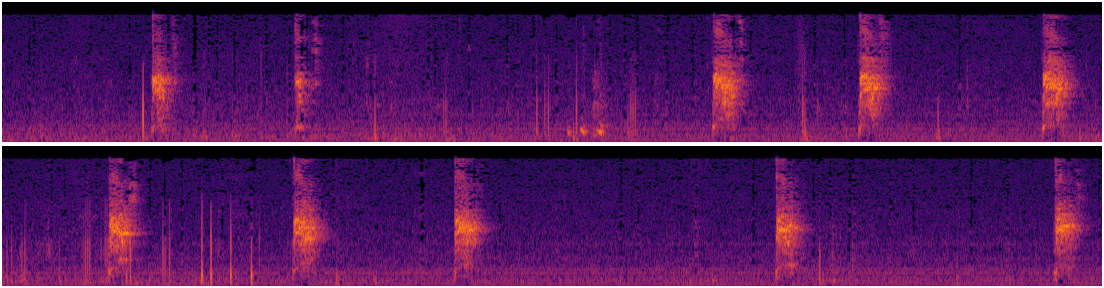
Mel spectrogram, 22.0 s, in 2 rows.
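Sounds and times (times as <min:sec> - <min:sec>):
small dog barking: 0:01.5 - 0:01.9, 0:02.9 - 0:03.2, 0:07.1 - 0:07.5, 0:08.6 - 0:09.0, 0:10.4 - 0:10.8, 0:12.0 - 0:12.5, 0:13.9 - 0:14.3, 0:15.5 - 0:16.0, 0:18.7 - 0:19.2, 0:21.5 - 0:22.0.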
